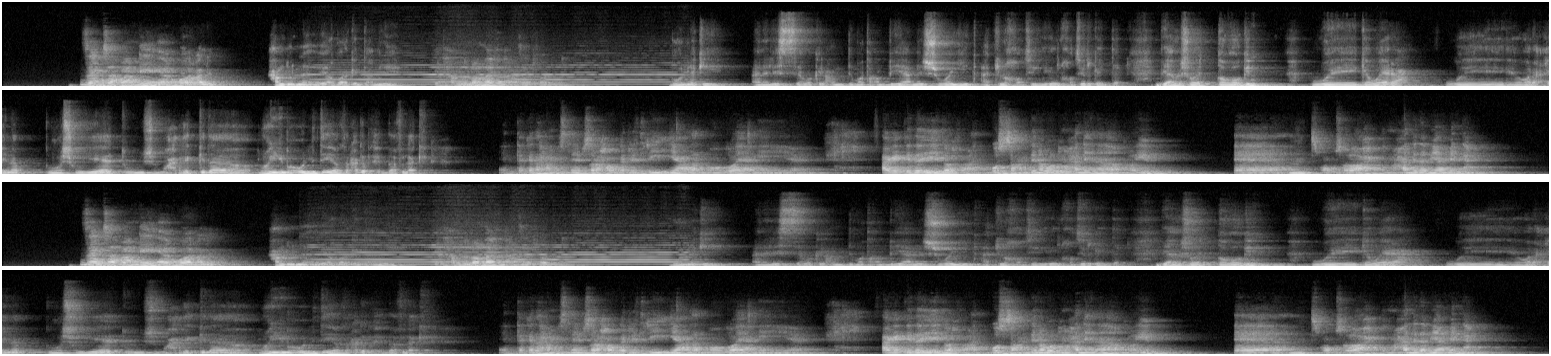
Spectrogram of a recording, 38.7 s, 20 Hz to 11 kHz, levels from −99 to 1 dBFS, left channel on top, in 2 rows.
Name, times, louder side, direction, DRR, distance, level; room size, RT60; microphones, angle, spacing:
voice 1, 1.0-2.5 5.4-6.9 25.5-29.4 29.7-30.0 30.3-33.7 34.7-35.5 35.8-37.7, equal, 20° left, -4 dB, 2.9 m, -23 dB
voice 2, 2.2-2.7 3.3-5.0 8.3-9.0 9.4-15.7 16.1-17.6 18.1-19.6 19.9-24.6 35.4-35.8, left 5 dB, 55° left, 10 dB, 0.4 m, -23 dB
sound 1, 3.7-8.7, right 2 dB, 20° right, 2.0 m, -37 dB
10.5 x 6.2 x 7.8 m, 1.1 s
head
